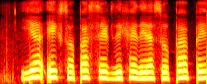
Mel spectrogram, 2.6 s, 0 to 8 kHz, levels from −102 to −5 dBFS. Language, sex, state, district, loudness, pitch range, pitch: Hindi, female, Himachal Pradesh, Shimla, -14 LUFS, 220-240 Hz, 230 Hz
